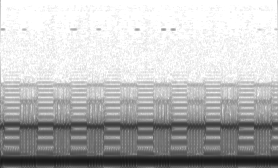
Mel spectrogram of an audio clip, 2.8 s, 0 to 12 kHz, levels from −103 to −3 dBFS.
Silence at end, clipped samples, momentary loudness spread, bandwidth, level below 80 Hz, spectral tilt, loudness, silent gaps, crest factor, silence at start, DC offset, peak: 0 s; under 0.1%; 0 LU; 1.6 kHz; -38 dBFS; -13.5 dB/octave; -18 LUFS; none; 6 dB; 0 s; under 0.1%; -10 dBFS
